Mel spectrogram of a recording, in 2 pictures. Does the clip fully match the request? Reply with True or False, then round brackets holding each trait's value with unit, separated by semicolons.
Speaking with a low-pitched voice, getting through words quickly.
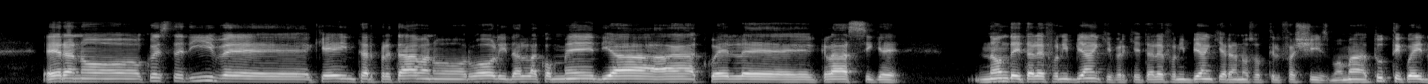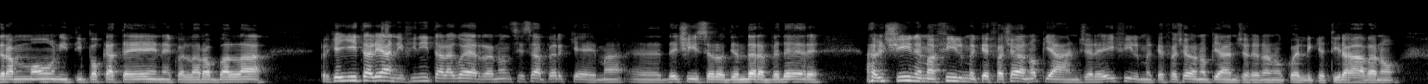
False (125 Hz; 135 wpm)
